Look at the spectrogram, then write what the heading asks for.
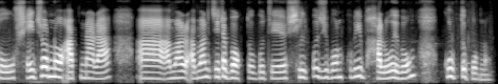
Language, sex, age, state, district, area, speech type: Bengali, female, 30-45, West Bengal, Murshidabad, urban, spontaneous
